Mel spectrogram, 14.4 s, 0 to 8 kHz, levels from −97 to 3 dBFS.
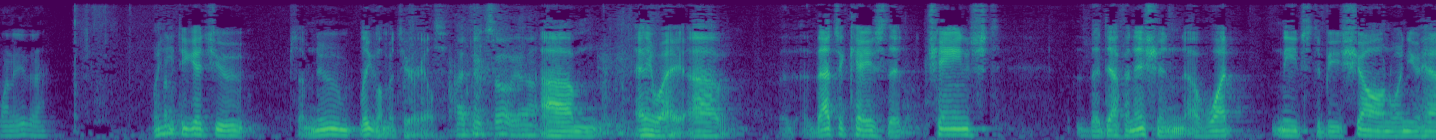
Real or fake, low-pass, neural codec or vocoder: real; 7.2 kHz; none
